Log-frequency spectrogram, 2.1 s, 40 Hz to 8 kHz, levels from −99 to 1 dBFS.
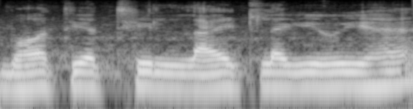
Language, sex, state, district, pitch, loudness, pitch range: Hindi, male, Uttar Pradesh, Ghazipur, 120 Hz, -16 LUFS, 115-120 Hz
